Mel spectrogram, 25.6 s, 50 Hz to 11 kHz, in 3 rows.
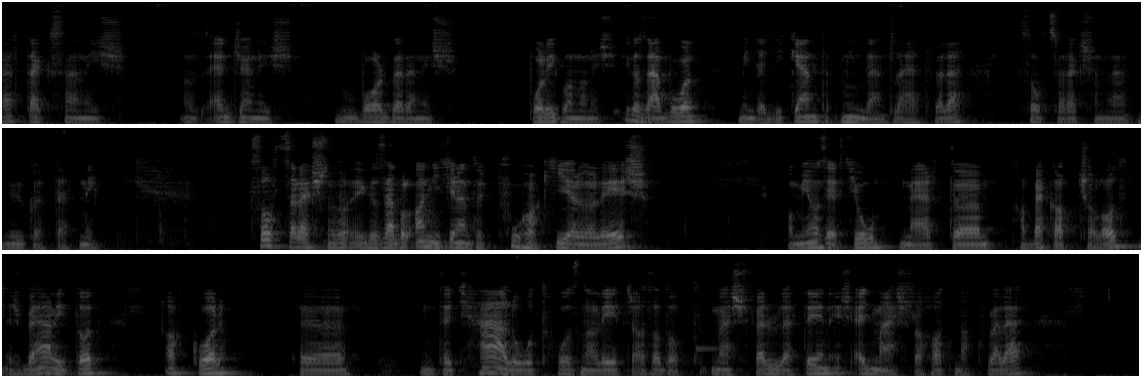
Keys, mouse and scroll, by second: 8.9 click, 9.7-10.9 alt+middle drag, 20.5-21.1 click, 21.5-25.6 alt+middle drag.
